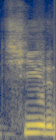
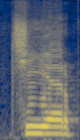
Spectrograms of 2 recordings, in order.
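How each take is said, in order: First: The vowel is a plain long ee. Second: The vowel glides from ee to uh. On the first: The speaker calls it wrong. "नहीं" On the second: The speaker calls it right. "Pronounce करते हैं"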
